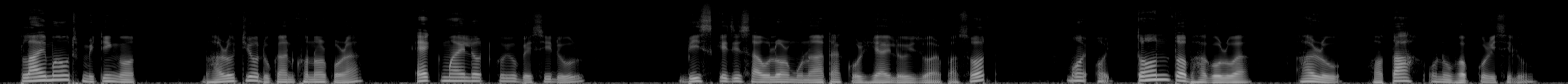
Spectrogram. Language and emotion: Assamese, sad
